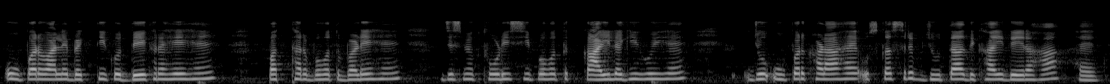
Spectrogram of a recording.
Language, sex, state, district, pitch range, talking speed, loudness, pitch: Hindi, female, Bihar, Gopalganj, 230-250 Hz, 160 wpm, -30 LUFS, 245 Hz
